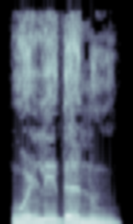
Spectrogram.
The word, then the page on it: ಒಳ್ತನ: oḷtana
